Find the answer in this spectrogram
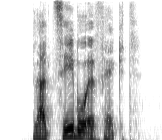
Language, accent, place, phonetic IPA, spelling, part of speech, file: German, Germany, Berlin, [plaˈt͡seːboʔɛˌfɛkt], Placeboeffekt, noun, De-Placeboeffekt.ogg
- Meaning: placebo effect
